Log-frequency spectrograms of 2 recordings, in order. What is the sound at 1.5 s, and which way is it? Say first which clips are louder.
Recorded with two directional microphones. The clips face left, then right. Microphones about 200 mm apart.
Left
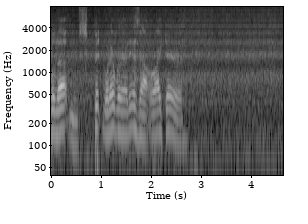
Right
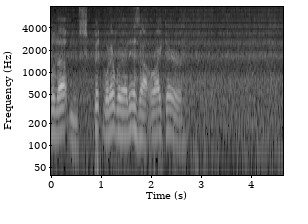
Speech: right 5 dB; 25° right (ahead or behind).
